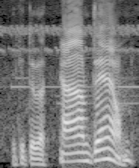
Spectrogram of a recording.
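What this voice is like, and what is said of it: Poor attempt at Scouse accent. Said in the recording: “That accent came out really badly. ... That was meant to be a scouser.”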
